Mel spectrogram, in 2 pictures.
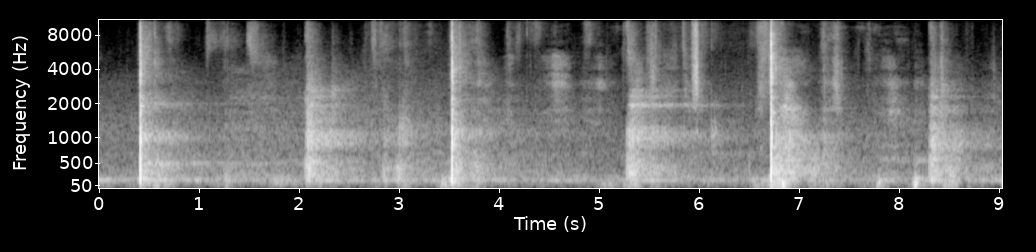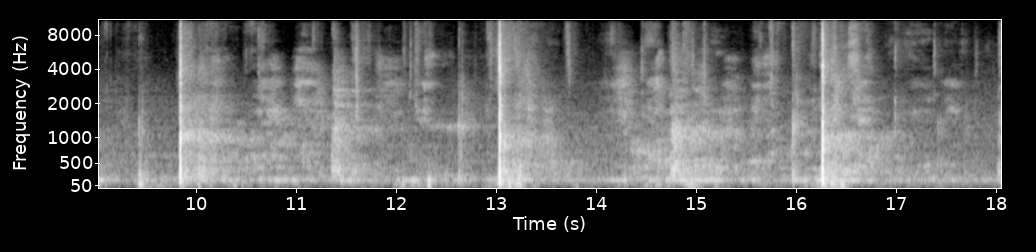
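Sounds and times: distant tennis ball hits: 0:00.4 - 0:00.8, 0:02.1 - 0:04.0, 0:06.6 - 0:07.3, 0:09.4 - 0:10.4, 0:13.0 - 0:13.5, 0:16.0 - 0:16.7
racket striking tennis ball: 0:00.4 - 0:00.9, 0:02.0 - 0:04.1, 0:05.3 - 0:07.5, 0:09.4 - 0:10.6, 0:11.4 - 0:13.8, 0:14.5 - 0:15.2, 0:15.8 - 0:16.8.

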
